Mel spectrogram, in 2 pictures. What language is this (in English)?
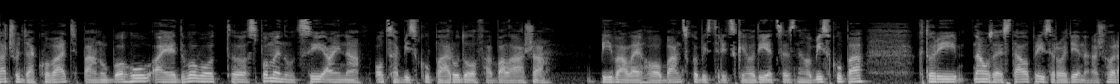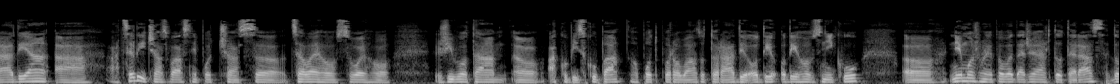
Slovak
